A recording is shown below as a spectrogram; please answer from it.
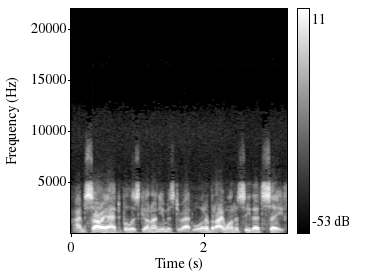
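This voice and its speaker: A man playing a calm, dryly amused detective with an ex-con past in a vintage radio drama. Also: lowish voice, very fast. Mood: cool. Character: cool wry ex-con detective, male adult, posing. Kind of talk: 1940s radio acting. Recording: dull old radio broadcast.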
